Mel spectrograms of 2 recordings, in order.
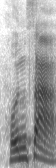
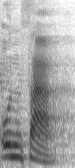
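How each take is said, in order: First: The word begins with an h sound. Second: The word begins directly with a vowel. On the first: The speaker calls it right. "Hunsa, bukan unsa, hunsa pakai h" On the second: The speaker calls it wrong. "bukan unsa"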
